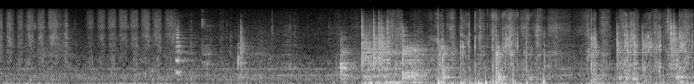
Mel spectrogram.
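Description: Hand cleaning on an aluminium bumper, rubbing strokes with an acetone-soaked rag to prepare it for TIG welding. The strokes are lighter at first and become louder and more forceful a little past halfway.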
